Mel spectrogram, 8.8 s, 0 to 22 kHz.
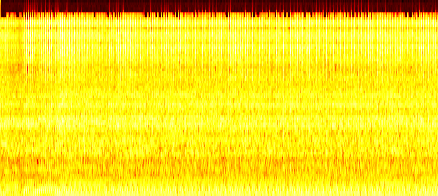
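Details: Honda EG1400x generator under load: steady drone, slightly slow and heavy, settling a little faster; running rich and underspeed.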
